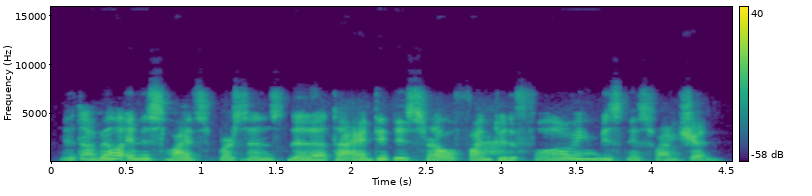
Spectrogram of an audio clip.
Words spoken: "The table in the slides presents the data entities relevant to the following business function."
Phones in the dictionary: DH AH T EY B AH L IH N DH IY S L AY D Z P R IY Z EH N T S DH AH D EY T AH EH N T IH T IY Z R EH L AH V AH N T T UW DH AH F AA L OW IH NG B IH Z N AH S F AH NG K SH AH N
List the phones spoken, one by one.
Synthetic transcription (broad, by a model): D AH T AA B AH L IH N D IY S L AY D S P IY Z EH N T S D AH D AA T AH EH N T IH T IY S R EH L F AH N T T UW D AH F AA L OW IH NG B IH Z N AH S F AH NG K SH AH N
